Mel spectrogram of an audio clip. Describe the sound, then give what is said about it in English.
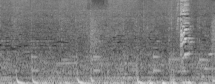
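A steak searing on a hot grill, fat crackling as it cooks. The sizzle is loud, dense and continuous throughout, with small shifts in texture as the meat is turned. “Give me a grab, give me a flip. Nice marks. Nice marks. You can see some searing there on the fat. Beautiful. Give those a turn.”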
